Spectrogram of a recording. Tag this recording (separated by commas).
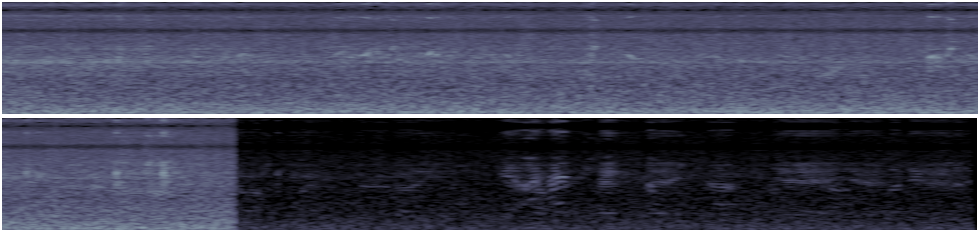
Speech, Waterfall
